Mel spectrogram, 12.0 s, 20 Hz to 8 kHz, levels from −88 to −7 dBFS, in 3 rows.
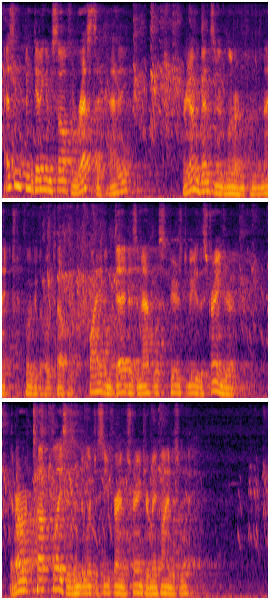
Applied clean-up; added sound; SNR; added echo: none; Bird vocalization, bird call, bird song / Crow; 12 dB; reverberation time 2.2 s.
